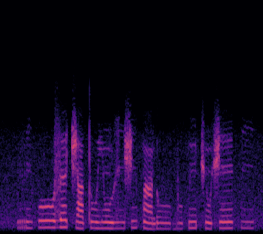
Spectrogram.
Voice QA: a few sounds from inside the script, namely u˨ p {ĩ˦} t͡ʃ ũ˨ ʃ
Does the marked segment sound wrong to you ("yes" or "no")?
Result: no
